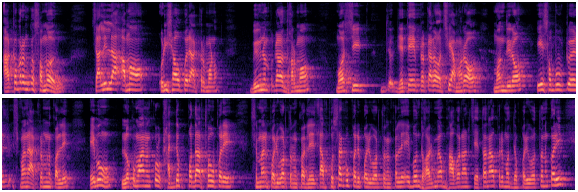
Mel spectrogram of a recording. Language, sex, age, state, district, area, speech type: Odia, male, 60+, Odisha, Dhenkanal, rural, spontaneous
